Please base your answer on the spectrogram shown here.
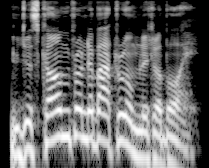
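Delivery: high, jeering mock of a thug taunting a child; mocking captor. A narrator's reading. Captor taunting the wet boy, high and jeering. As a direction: sneer it down at the kid.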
